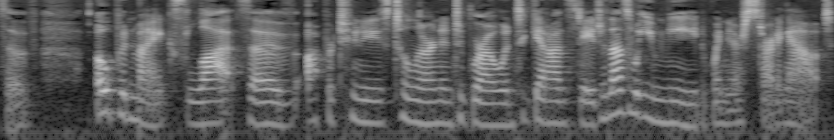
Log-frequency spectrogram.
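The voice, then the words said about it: Hybrid Canadian and British accent. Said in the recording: “you do have a hybrid accent ... there's definitely Canadian. I'm not hearing the oot and a boot ... I am hearing a little bit of some ... British”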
